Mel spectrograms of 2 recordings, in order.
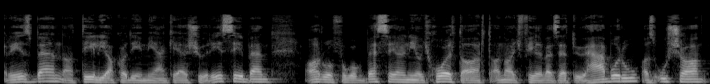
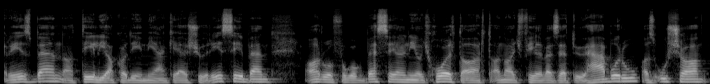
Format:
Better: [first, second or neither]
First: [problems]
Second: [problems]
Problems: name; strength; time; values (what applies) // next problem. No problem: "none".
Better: second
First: garbled, watery; slightly; nothing above 10.5 kHz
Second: none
